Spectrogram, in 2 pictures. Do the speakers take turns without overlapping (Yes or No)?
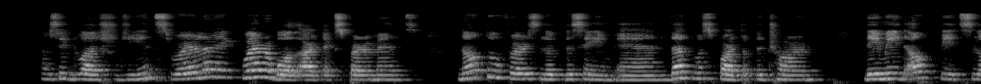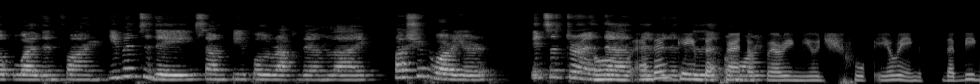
No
